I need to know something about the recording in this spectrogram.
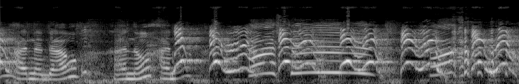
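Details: Street puppies, hungry and searching for their mother, keep up quick arching whimpers that rise and fall, layered from several pups. One steadier whine is held for about a second midway.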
